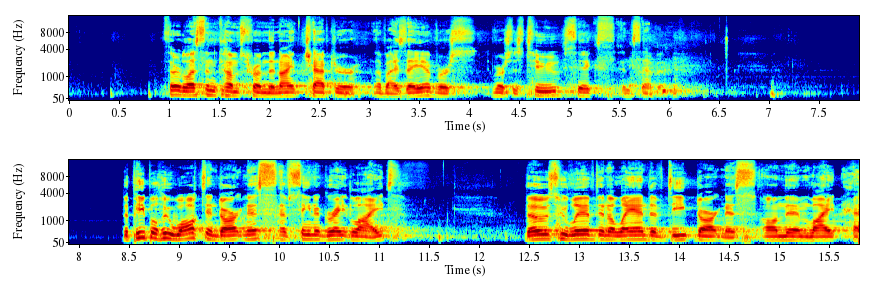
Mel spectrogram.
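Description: A man speaks calmly into a microphone in a large echoing hall.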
